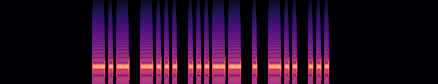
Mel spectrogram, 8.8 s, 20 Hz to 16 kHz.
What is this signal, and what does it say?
Morse code, heard as a keyed tone, about 15 wpm, 700 Hz. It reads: KB3EDS
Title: USA Call Signs - 6 Characters - Repeated 3x - 15wpm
